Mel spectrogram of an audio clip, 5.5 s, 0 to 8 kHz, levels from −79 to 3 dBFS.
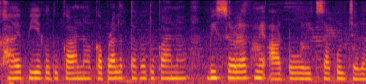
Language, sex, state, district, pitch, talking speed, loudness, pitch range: Bhojpuri, female, Uttar Pradesh, Varanasi, 210 Hz, 185 wpm, -15 LUFS, 200-220 Hz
